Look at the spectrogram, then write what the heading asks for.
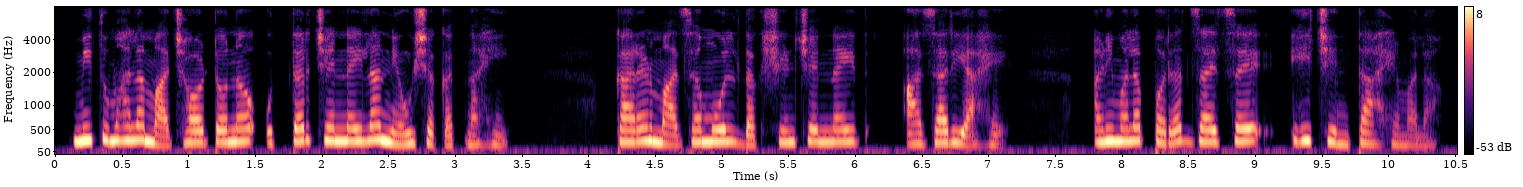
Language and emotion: Marathi, sad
